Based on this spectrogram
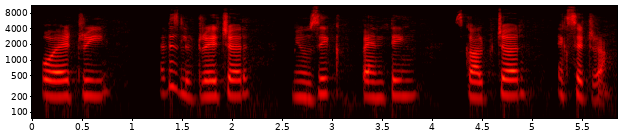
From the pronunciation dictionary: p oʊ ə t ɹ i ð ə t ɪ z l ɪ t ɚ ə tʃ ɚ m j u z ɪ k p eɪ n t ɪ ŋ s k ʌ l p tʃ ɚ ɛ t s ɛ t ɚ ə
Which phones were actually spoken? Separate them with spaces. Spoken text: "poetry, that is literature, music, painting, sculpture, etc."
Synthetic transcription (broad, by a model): p oʊ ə t ɹ i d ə t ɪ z l ɪ t ɚ ə tʃ ɚ m j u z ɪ k p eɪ n t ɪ ŋ s k ʌ l p tʃ ɚ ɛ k s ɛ t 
